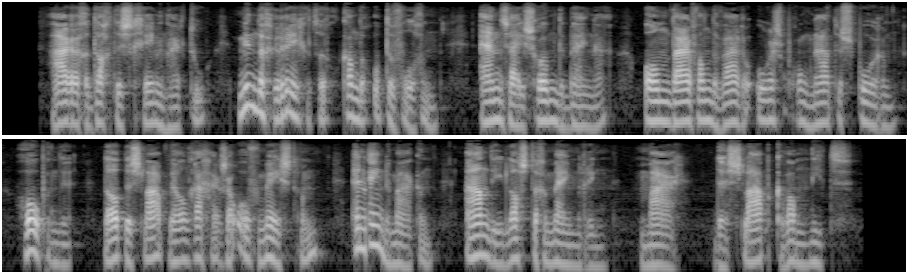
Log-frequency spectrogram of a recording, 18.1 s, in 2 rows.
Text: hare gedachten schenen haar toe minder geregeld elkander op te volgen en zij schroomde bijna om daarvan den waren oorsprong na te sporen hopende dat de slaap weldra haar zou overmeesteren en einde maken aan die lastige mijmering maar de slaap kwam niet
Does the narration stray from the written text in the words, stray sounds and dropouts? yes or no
no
